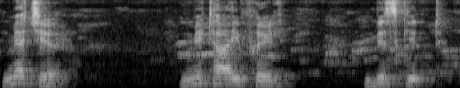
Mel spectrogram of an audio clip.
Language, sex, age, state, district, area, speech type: Kashmiri, male, 45-60, Jammu and Kashmir, Bandipora, rural, read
